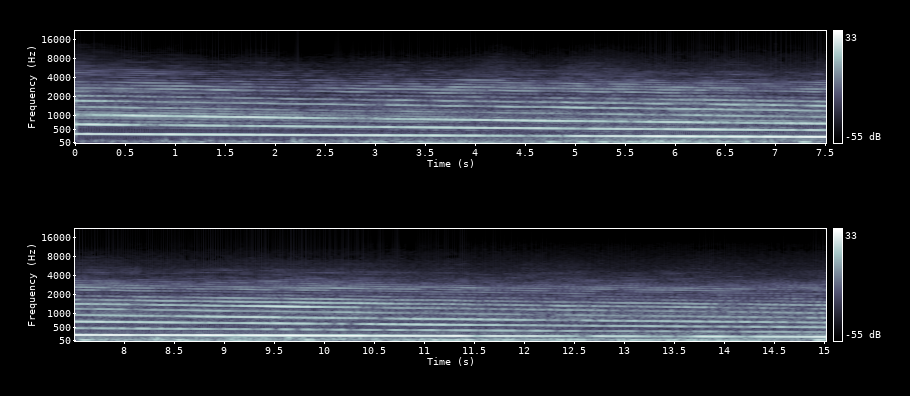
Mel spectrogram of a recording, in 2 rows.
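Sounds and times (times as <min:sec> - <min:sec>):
warning siren long tone: 0:00.0 - 0:15.0.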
